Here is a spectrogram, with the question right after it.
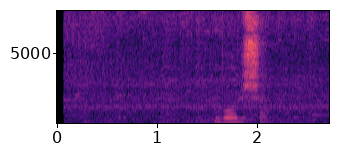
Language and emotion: Russian, sad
